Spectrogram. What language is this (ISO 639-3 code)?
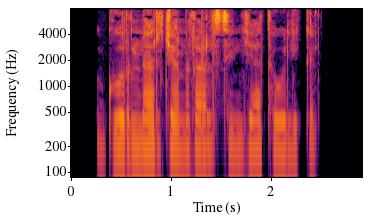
pus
